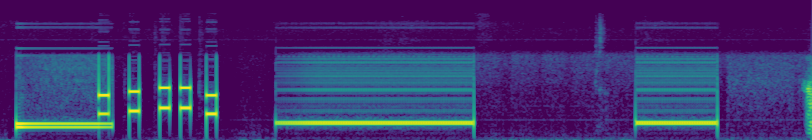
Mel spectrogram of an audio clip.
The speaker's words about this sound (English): All right, I'm going to dial the phone right now, get him on the phone, okay?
